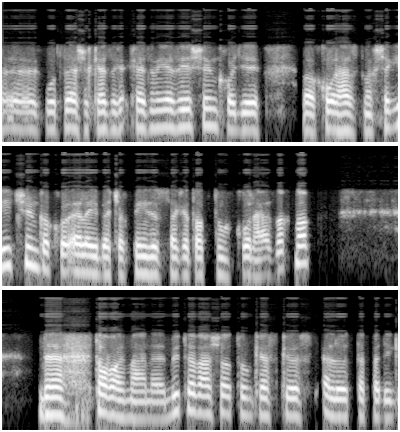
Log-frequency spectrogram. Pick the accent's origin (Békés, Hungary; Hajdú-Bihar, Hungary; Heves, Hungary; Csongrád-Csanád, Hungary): Csongrád-Csanád, Hungary; Szeged; hiszen közös a cél, szegediek vagyunk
